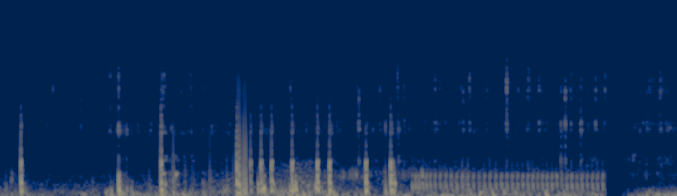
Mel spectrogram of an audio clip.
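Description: Underwater sound picked up by a diver's camera: scattered sharp clicks and knocks for about four seconds, then a dense bubbling rumble of exhaled air for about two seconds. It cuts off suddenly just after six seconds.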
